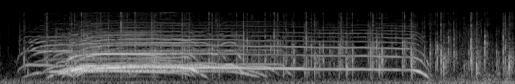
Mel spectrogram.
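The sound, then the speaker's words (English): A crowd at a pro-Palestine rally erupts in loud cheering after a speech, many overlapping voices whooping and shouting in sustained high tones, with scattered clapping crackling beneath as the cheers gradually fade. “Again, round of applause, please.”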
